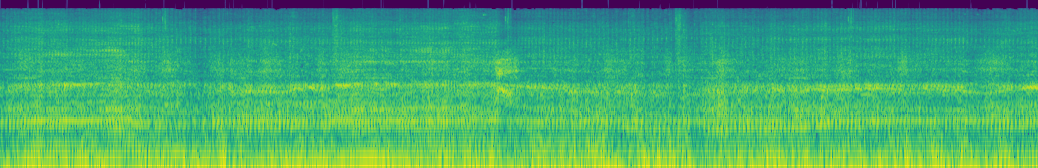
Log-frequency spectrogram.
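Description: Dirt bike engine running steadily under way, with low rumble from wind on the microphone.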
